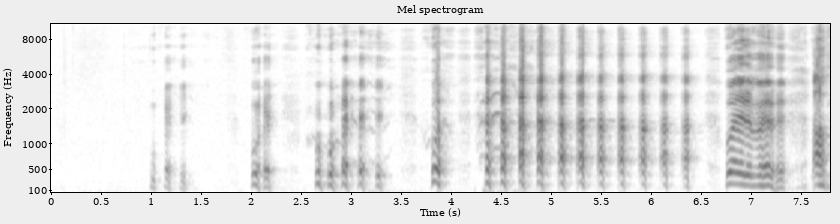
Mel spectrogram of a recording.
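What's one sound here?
A young man laughs hard and loudly, close to a microphone.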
